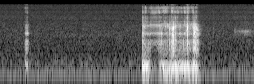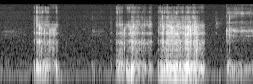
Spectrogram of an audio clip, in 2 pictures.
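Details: Snoring during sleep: rough, snorting snores on each breath with quiet pauses between, about four breaths in ten seconds.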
